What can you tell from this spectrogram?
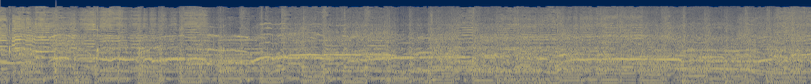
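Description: Loud upbeat band music with a lead singer over a steady stepping bass line.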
